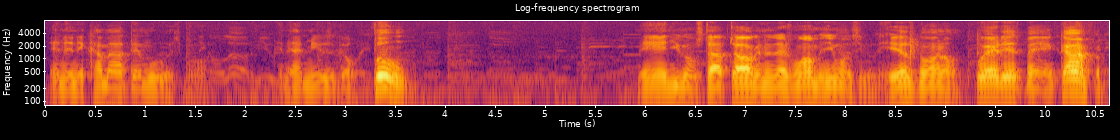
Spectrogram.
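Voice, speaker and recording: A man with a very low, deep voice talks about performing as a blues singer and guitarist. He speaks emphatically and colloquially, acting out his points as he goes. Soft music plays faintly behind him. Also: normal speed. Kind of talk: casual interview.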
